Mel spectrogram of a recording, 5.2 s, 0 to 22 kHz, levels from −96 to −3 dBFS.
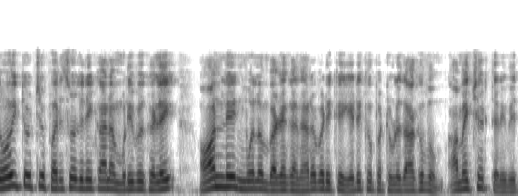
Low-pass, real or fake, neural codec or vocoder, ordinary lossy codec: none; fake; codec, 16 kHz, 16 kbps, FunCodec, trained on LibriTTS, 50 frames a second; none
